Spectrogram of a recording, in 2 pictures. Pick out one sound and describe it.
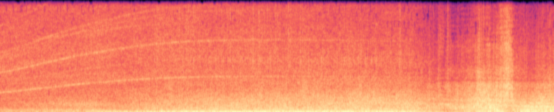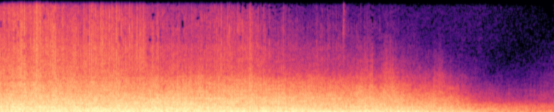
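A jet engine roars loudly, then fades away.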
